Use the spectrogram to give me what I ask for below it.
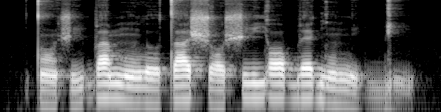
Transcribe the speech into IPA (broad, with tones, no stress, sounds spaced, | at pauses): t ɔ̃˨ ʃ i˨˦ b a˦ m ũ˧ l o˧ t a˦ ʃ ɔ˧ ʃ i˦ j ɔ˦ b ɛ˦ ɡ ũ˧ n i˨ ɡ͡b i˨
